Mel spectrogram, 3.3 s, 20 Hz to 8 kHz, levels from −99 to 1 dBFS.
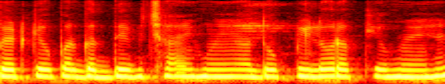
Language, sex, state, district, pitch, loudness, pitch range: Hindi, female, Uttar Pradesh, Hamirpur, 210 Hz, -15 LUFS, 205-215 Hz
